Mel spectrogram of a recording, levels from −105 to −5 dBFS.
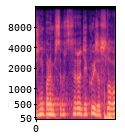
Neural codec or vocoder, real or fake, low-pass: none; real; 14.4 kHz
